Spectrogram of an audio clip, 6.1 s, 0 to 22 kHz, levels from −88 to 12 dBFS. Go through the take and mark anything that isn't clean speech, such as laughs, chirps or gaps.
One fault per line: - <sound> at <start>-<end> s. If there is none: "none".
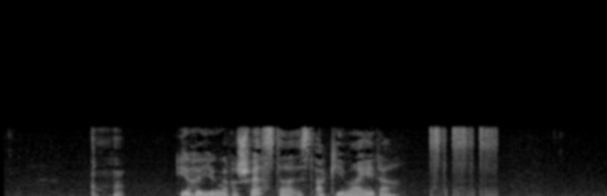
- cough at 0.9-1.3 s
- laugh at 4.3-5.0 s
